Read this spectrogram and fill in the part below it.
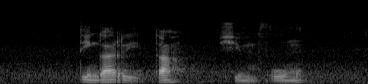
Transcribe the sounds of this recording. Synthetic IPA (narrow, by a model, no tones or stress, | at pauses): tiŋɡaritʼa | ʃiɱfuːmu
